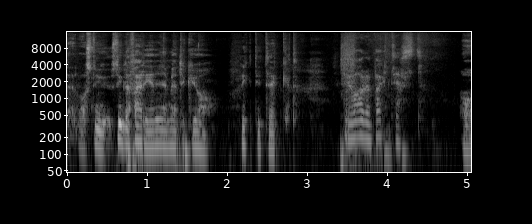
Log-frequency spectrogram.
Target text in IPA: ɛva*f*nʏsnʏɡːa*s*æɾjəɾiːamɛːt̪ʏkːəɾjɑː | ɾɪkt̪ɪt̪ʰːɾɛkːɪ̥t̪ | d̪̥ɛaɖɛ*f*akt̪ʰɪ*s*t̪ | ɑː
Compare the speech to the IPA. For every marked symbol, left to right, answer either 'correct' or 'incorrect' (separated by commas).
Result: incorrect, incorrect, correct, correct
